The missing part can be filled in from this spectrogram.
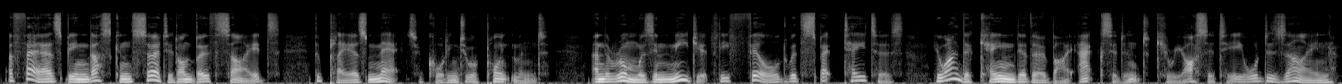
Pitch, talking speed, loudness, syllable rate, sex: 120 Hz, 135 wpm, -19 LUFS, 4.4 syllables/s, male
